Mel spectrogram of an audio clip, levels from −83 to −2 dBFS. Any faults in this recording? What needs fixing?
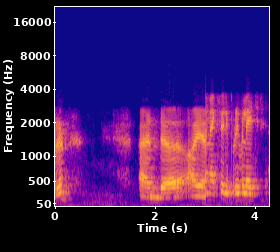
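A likely mismatched playback clock slowed 0.0 to 3.01 s to 0.748 times speed, a section at the wrong speed that drags and drops roughly five semitones. Confirm that the sample rate matches between editor, file and playback device so every section plays back at its recorded speed.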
